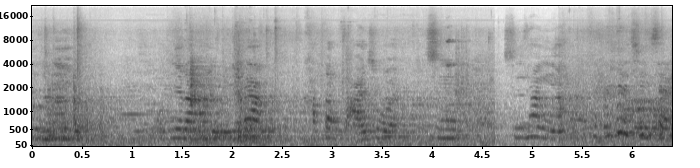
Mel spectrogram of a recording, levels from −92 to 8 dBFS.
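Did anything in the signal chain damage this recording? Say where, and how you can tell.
Yes, there's a sudden gain jump from 4.62 to 5.26 s. Sound and background both drop about 7 dB instantly, likely an unramped digital gain change.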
